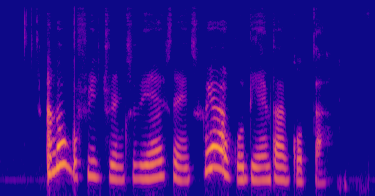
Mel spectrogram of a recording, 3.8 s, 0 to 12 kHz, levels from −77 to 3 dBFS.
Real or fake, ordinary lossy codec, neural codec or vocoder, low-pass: fake; Opus, 24 kbps; codec, 44.1 kHz, 2.6 kbps, SNAC; 10.8 kHz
